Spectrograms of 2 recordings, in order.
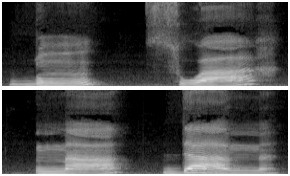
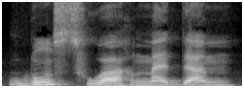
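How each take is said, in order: First: The phrase is spoken very slowly. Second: The phrase is spoken at normal pace. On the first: "very slowly" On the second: "at a normal pace"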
